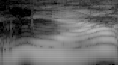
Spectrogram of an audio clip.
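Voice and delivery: a quick high playful meow; imitated meow. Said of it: "he's like".

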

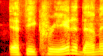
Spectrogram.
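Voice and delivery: normal talking voice

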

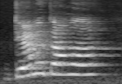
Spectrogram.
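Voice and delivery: loud, high, exasperated cry of her name; angry outburst. A narrator's reading. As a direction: burst out at her, losing control. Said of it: "he broke off, gasping".

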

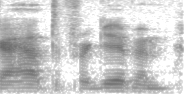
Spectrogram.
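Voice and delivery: softly, retelling a tearful moment; quiet, fighting back tears; choked up. Retold or imitated. Telling his wife he must forgive his father, choked up. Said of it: "I'm crying and I can't even talk".

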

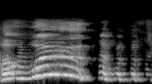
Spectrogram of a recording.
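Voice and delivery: high, loud laughing whoop; imitated whoop through laughter. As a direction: whoop while cracking up. Retelling hunter's whoop.

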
